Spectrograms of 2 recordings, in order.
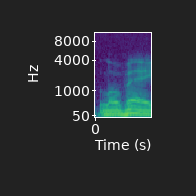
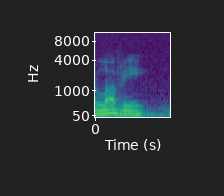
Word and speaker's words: love: It's L-O-V-E. There's an E on the end. And that throws many of you, I know, in this age of advancing illiteracy, but that E is silent. It's not love or lovey. It's love.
